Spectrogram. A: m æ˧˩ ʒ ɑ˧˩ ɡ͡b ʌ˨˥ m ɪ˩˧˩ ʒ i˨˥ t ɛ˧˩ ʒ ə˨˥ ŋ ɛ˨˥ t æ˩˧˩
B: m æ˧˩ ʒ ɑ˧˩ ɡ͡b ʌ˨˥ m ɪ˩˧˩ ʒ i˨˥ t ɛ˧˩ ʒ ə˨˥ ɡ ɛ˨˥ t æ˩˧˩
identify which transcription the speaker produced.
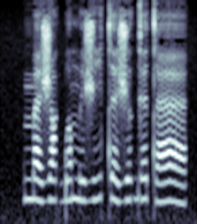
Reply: B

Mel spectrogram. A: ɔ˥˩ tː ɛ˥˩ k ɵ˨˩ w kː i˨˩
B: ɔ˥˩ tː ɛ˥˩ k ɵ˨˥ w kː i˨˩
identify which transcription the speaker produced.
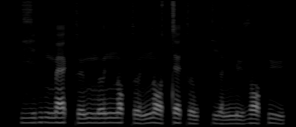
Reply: A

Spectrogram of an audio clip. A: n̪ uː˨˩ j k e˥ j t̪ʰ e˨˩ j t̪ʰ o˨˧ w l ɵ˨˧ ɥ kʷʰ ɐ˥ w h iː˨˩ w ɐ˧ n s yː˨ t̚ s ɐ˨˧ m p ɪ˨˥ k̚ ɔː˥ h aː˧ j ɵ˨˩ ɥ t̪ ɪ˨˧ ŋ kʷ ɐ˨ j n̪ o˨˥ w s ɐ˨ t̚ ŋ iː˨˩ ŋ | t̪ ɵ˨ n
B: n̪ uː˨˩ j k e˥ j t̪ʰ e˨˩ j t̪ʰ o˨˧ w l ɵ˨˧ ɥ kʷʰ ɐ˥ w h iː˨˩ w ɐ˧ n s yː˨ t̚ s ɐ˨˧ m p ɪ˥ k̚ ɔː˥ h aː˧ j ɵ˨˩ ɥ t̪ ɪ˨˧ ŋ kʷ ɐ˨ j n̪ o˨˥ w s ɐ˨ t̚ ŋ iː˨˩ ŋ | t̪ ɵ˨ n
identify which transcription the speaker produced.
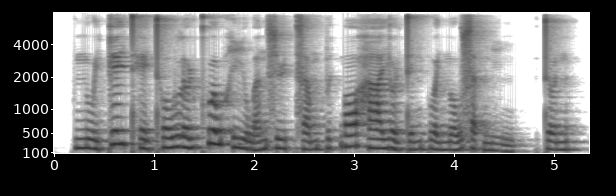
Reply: A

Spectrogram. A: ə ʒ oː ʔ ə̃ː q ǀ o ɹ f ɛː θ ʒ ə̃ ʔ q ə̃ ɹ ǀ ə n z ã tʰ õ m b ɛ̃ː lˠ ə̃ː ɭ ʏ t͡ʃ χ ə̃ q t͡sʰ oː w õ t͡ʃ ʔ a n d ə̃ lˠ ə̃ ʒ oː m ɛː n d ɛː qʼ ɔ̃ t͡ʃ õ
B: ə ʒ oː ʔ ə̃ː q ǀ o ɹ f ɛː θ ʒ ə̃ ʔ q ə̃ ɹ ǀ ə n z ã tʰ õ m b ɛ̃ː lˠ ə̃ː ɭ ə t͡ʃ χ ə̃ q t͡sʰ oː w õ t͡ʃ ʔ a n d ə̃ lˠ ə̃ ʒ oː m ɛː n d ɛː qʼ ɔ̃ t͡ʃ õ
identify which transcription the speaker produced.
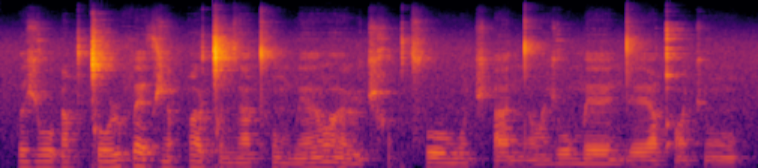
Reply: A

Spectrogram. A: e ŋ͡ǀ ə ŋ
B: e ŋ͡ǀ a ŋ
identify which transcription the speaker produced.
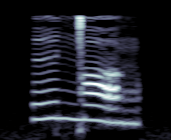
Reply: B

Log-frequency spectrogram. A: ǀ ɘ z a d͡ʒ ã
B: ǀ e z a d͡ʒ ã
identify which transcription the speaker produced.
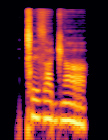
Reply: B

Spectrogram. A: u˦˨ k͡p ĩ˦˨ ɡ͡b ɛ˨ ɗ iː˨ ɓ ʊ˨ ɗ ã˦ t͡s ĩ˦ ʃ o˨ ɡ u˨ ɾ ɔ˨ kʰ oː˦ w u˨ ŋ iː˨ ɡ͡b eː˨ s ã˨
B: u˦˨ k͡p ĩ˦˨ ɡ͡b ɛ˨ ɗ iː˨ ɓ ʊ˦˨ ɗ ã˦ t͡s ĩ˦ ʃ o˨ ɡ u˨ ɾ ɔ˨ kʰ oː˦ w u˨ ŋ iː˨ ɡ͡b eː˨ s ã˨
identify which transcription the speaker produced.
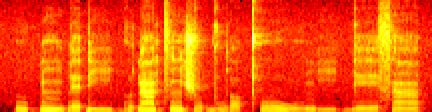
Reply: A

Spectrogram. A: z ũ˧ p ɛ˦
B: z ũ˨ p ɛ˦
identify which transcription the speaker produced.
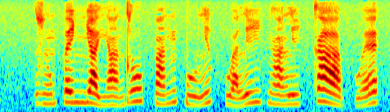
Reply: A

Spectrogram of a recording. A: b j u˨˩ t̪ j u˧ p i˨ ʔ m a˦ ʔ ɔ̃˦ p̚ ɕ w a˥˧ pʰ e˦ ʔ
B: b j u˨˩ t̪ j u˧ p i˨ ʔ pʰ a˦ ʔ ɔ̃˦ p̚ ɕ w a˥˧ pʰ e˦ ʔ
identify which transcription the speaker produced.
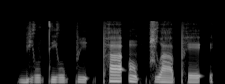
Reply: B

